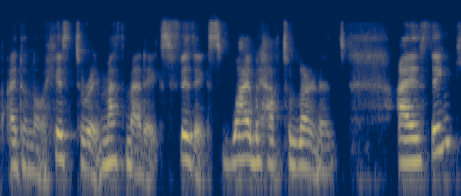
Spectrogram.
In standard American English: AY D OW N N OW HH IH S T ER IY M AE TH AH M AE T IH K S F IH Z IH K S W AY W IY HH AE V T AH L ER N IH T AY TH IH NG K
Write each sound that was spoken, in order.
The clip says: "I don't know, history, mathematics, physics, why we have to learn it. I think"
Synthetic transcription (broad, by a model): AY D OW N N OW HH IH S T ER IY M AE TH AH M AE T IH K S F IH Z IH K S W AY W IY HH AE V T AH L ER N IH T AY TH IH NG K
